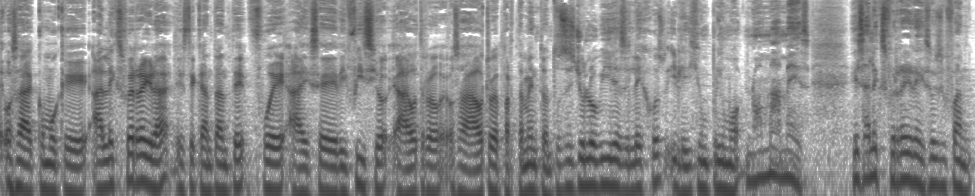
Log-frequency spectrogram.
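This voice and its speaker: A man with a Mexican Spanish accent telling a rambling anecdote on a podcast, animated and acting out the voices in his quotes. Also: mid-range voice, slight background noise. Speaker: podcast co-host. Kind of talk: casual storytelling chat.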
